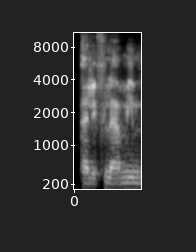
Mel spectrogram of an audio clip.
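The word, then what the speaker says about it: الم: Everybody can pronunciate. If I put alif lam mim, they could say alam.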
